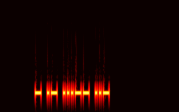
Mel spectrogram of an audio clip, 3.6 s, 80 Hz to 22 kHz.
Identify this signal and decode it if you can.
Morse code, heard as a keyed tone, about 31 wpm, 700 Hz. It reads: TA3U
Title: DXCC-100 Call Signs - 4 Characters - Repeated 2x - 30wpm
